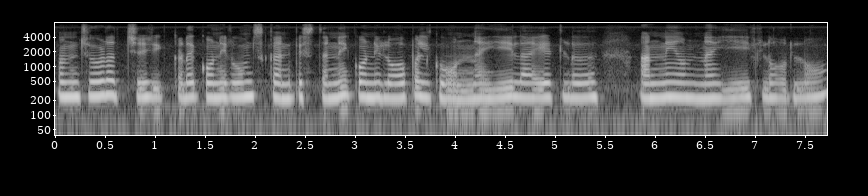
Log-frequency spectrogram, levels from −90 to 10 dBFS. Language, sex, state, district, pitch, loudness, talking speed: Telugu, female, Andhra Pradesh, Sri Satya Sai, 225 Hz, -17 LUFS, 110 wpm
